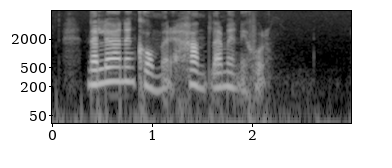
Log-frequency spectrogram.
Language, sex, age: Swedish, female, 26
